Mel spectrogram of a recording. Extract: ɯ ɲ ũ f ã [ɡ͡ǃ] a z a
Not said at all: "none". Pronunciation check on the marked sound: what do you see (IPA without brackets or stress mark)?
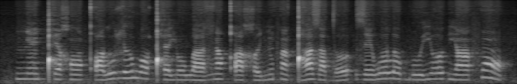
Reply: ɡ͡ǃ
